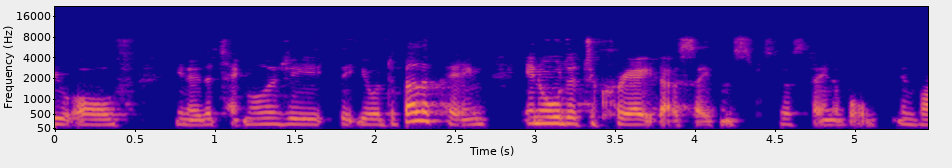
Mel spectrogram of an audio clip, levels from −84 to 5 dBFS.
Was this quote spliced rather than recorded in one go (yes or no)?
no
